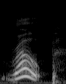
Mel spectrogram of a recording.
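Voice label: "rope", English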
